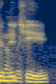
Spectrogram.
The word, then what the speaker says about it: Nucci: So in the Kanuchi, yeah. Kanuchi, yeah, okay. Or kind of you have to pronounce it like gnocchi, right?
